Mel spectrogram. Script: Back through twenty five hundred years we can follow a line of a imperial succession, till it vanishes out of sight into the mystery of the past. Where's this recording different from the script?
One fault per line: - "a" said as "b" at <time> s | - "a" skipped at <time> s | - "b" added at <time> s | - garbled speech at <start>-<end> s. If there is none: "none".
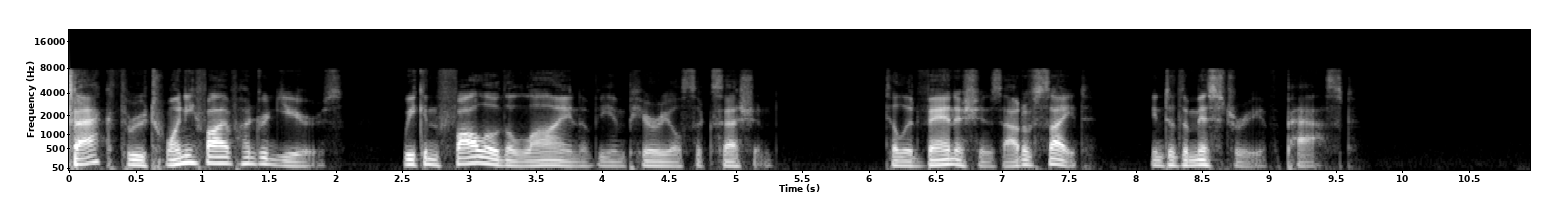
- "a" said as "the" at 3.2 s
- "a" said as "the" at 3.9 s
